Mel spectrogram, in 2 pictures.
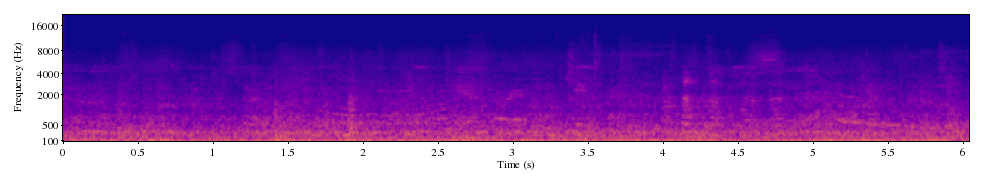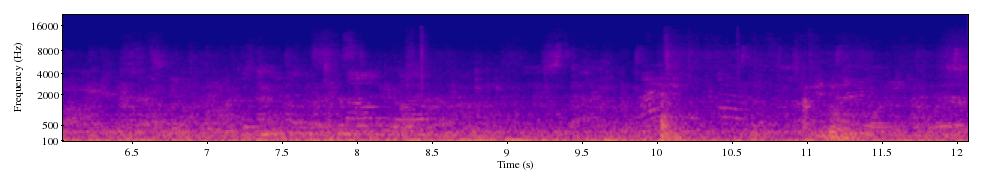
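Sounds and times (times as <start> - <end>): faint voices: 0.0 - 12.0
railway car rumbling on track: 0.0 - 12.0.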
